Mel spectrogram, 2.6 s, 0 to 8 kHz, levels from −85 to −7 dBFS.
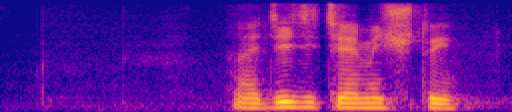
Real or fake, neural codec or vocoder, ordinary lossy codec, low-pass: fake; codec, 16 kHz, 2 kbps, X-Codec, HuBERT features, trained on LibriSpeech; AAC, 32 kbps; 7.2 kHz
